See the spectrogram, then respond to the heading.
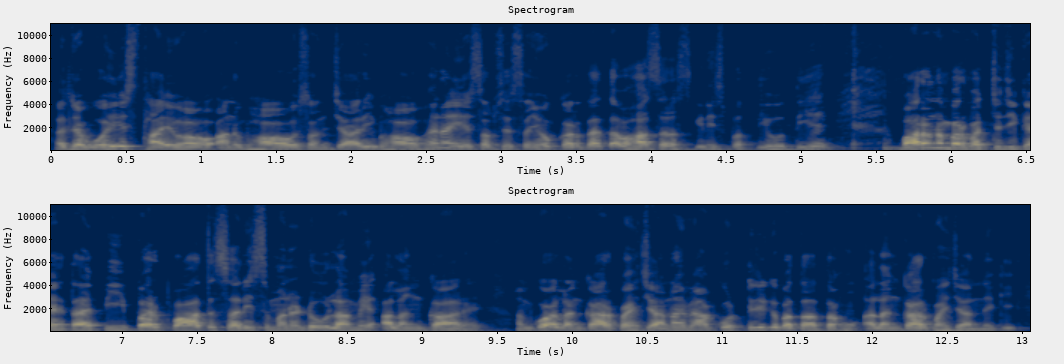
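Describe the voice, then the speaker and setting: Male tutor, calm and unhurried, soft-spoken, repeats key points for students. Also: a little high. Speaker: teacher. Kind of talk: exam-prep lesson.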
